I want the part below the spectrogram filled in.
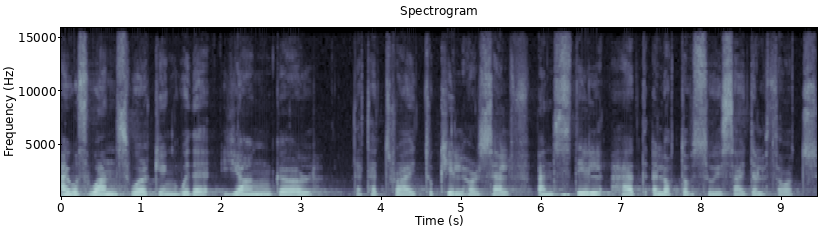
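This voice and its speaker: A woman speaks at a very slow pace with a Norwegian accent, her medium-pitched voice keeping a fairly even intonation. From northern Norway. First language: Sami or Norwegian. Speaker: clinical social worker, keynote speaker. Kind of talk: keynote speech. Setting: conference stage with audience. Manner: some hesitations and repetitions.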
